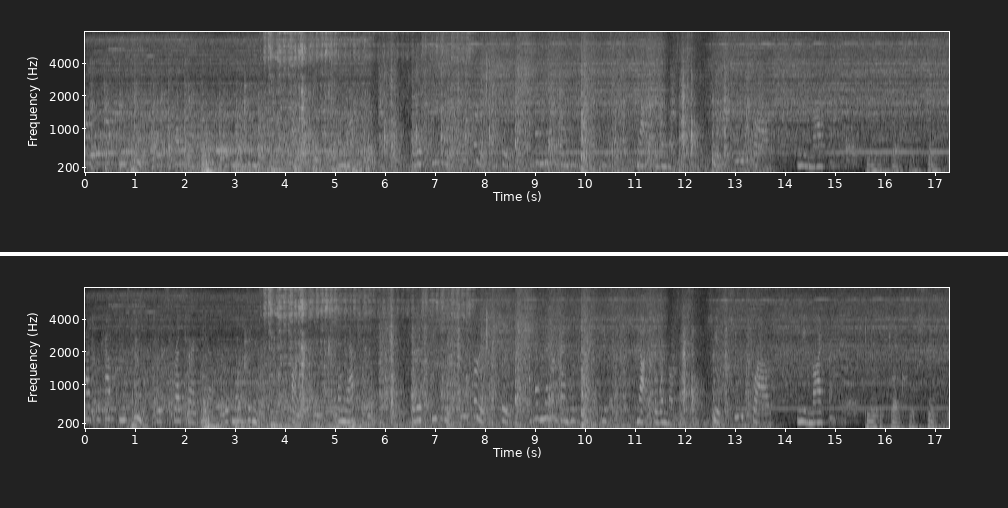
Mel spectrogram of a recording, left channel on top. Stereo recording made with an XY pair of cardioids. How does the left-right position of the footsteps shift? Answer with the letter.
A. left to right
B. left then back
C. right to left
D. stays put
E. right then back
E.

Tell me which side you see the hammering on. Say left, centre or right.
left.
